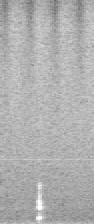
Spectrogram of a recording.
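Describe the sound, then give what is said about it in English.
A computer mouse gives a single soft, sharp click as a link is clicked, alone against a quiet background. “So I'm clicking the link to see”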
